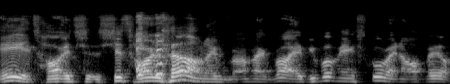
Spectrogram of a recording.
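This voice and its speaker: A man talks at a fairly quick pace. His pitch sits in the middle range and rises and falls in an ordinary way. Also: big swings in loudness. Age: 40s. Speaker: bare-knuckle fighter and podcaster. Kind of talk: casual chat. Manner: animated.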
